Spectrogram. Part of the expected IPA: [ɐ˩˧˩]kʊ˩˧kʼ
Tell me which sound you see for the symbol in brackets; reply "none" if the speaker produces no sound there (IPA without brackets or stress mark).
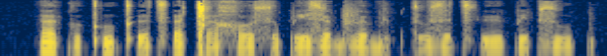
ɐ˥˨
